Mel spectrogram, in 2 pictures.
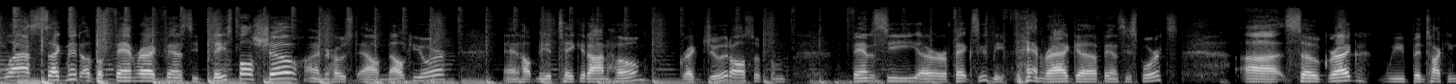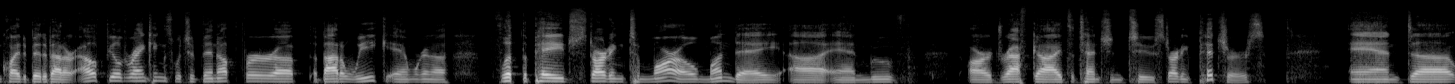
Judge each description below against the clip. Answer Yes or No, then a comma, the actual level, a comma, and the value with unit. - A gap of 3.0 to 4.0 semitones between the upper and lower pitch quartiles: No, average, 4.4 semitones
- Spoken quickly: No, average, 160 wpm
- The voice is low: Yes, low, 130 Hz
